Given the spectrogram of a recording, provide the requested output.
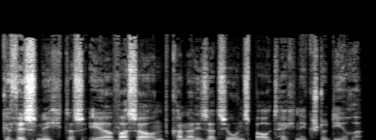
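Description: Deep-voiced male audiobook narrator. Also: moderate pace, no echo, studio quality. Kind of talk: scripted narration of a novel.

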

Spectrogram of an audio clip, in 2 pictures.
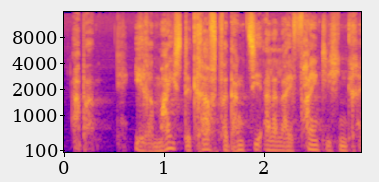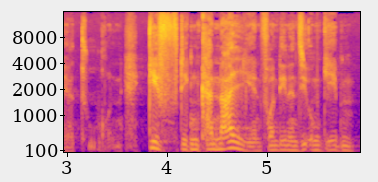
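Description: Dreamy unhinged young student, rapt and fervent, a man voices him, husky. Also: mid-range voice, a little fast.

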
